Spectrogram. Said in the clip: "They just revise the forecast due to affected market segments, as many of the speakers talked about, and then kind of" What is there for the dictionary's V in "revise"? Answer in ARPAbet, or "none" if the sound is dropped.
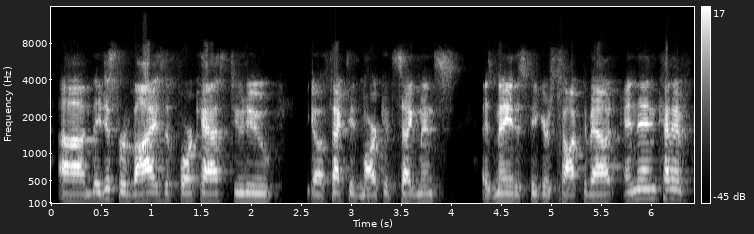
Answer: V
